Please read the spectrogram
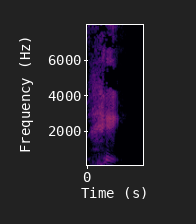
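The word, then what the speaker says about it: hey (ה): It's the hey. See, that's how you pronounce the fifth letter of the Hebrew alphabet. Hey. That's how you pronounce it.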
